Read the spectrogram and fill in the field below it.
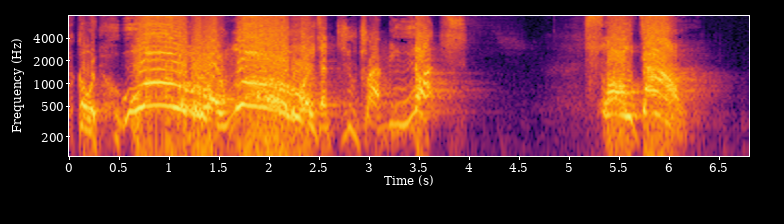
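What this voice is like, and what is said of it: Screaming imitation of father. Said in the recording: “I'm screaming, and my face is red because I want to show you what I remember my dad doing”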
